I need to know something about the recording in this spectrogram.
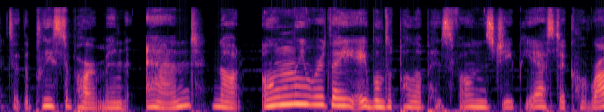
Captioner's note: none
